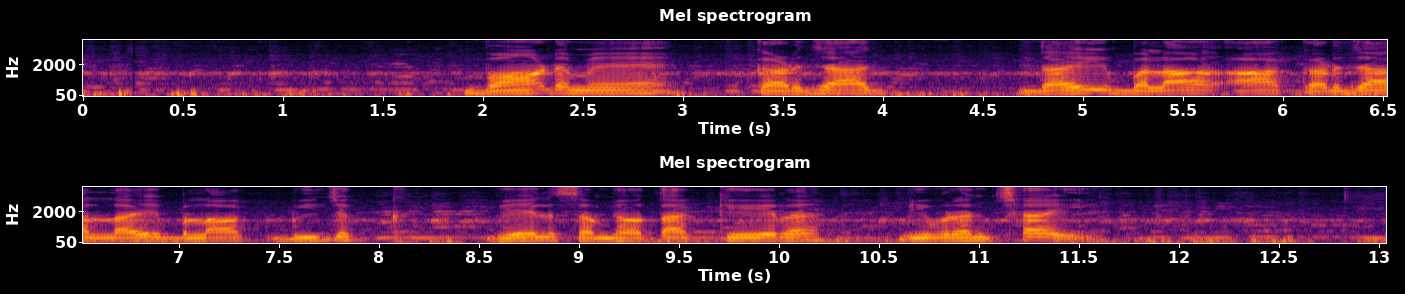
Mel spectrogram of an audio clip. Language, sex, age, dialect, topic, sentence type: Maithili, male, 41-45, Bajjika, banking, statement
